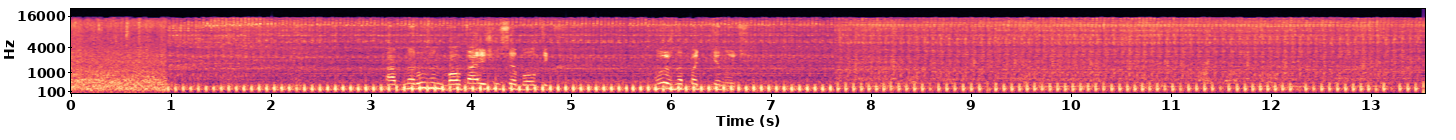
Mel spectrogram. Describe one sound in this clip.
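A small engine idles close by with a steady chugging.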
